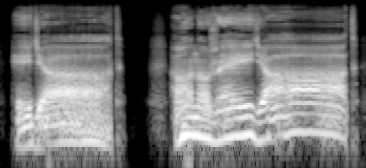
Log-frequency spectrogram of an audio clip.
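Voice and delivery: slow ghostly skeleton moan; moaning, teeth chattering. Acted. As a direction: moan it through clattering teeth. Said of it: "простонал скелет, клацая зубами". (стон скелета, клацая зубами)

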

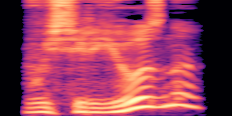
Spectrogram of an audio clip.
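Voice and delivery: incredulous question; genuine amazement. A narrator's reading. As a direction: ask in frank disbelief. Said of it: "В голосе диспетчера прозвучало неподдельное изумление". (с неподдельным изумлением)

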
